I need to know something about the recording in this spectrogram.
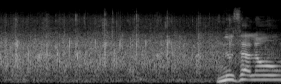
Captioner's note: applause; speaking French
